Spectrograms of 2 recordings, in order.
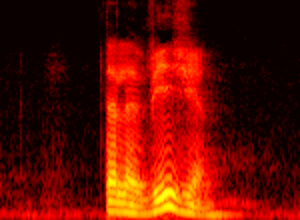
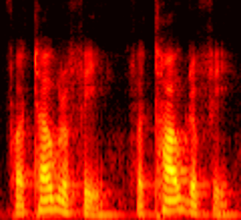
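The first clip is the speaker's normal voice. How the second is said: Photography with to stressed. Shown as a demonstration. Teacher modelling Photography for class, stress on to. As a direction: lean on to in Photography. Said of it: "di to-nya".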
